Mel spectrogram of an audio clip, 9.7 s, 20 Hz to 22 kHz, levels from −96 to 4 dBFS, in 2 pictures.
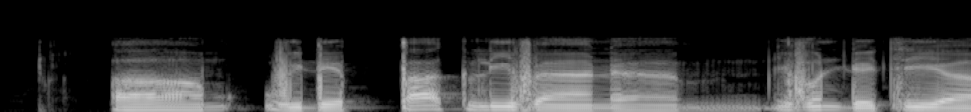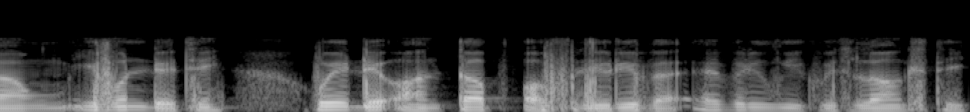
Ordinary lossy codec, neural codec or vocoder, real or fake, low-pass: none; none; real; 5.4 kHz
